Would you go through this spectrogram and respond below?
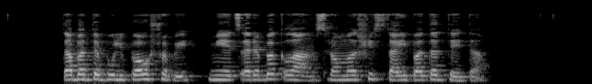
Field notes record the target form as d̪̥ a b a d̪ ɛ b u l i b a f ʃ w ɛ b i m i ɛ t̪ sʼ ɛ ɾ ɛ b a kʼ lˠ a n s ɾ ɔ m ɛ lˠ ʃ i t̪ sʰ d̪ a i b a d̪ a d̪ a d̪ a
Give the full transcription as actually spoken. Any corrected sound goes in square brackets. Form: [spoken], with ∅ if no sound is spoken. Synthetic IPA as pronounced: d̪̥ a b a d̪ ɛ b u l i b a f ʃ w ɛ b i m i ɛ t̪ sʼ ɛ ɾ ɛ b a kʼ lˠ a n s ɾ ɔ m ɛ lˠ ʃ i t̪ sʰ d̪ a i b a d̪ a d̪ [ɛ] d̪ a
